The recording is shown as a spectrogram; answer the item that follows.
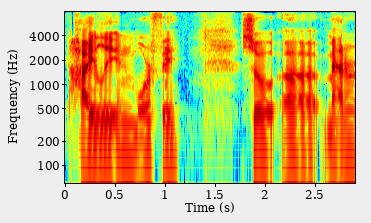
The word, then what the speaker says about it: hylomorphism: called hylomorphic dualism so hylomorphism highly um is how you say it highly or yeah i think highly in morphe so uh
